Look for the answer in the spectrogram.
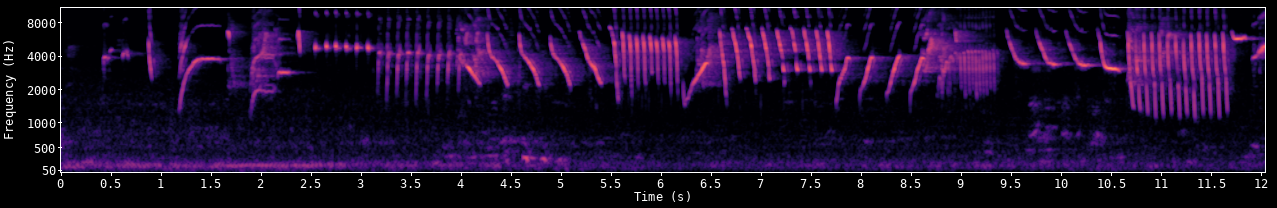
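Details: Singing canary captured on a cellphone, used to train a lazy canary: long varied song of rapid high trills, whistled slurs and buzzy rattles changing tour every second or so, with a faint low hum early on.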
